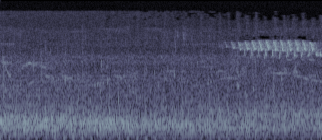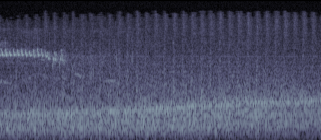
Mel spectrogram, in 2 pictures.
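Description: Steady rushing outdoor ambience with a short, high, rapid bird trill about two and a half seconds in.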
